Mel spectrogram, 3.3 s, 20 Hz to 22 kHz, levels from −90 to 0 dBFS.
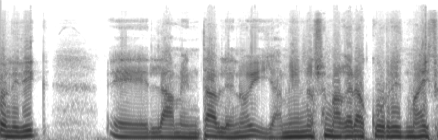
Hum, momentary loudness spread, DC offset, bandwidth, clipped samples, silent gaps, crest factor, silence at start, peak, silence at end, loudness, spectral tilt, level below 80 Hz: none; 6 LU; under 0.1%; 13 kHz; under 0.1%; none; 8 dB; 0 s; -14 dBFS; 0 s; -23 LUFS; -7 dB/octave; -46 dBFS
